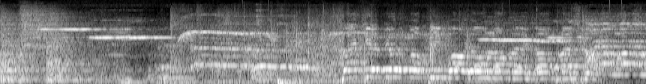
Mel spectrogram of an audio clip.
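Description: Live punk rock band in a hall at the tail of a song: voices shouting and talking from the stage and crowd, over the band's instruments and a few high, steady, held whines.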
